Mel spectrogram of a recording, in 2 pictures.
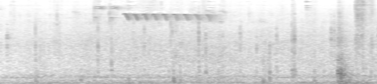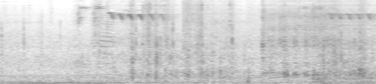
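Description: A small songbird singing a short, rapid high trill, three times, each phrase opening on a brief higher note. Soft rustling and crunching of steps on dry leaf litter underneath.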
